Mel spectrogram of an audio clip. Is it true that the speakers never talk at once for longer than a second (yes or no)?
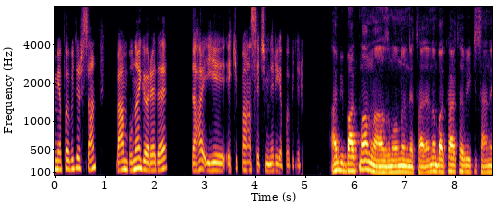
yes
